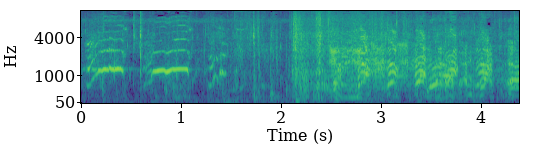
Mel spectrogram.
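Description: Small dog yipping in short, high-pitched calls about twice a second. About halfway through, a louder jumble of overlapping sounds takes over.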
